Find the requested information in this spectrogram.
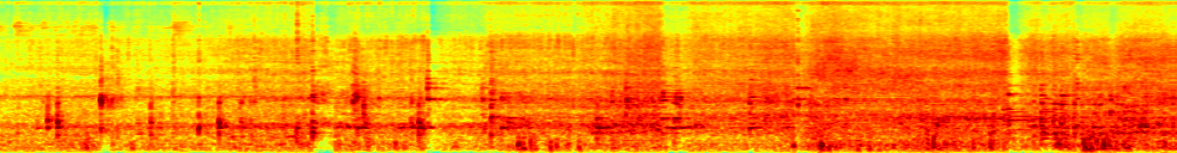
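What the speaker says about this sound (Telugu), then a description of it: "ఇంక ఇప్పుడైతే మనం మటన్ అయితే వేసేసుకుందాం ఇందులో." Mutton pieces go into a curry pan of cooked-down tomato and are stirred, giving loud, continuous sizzling and frying hiss with scraping stirs and clinks throughout.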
